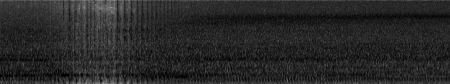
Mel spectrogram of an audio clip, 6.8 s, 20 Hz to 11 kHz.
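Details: Honda Harmony 215 mower engine, after years outside and a carb cleaning, gives a loud fast beat that stumbles briefly then settles into an even, steady run; running properly.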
